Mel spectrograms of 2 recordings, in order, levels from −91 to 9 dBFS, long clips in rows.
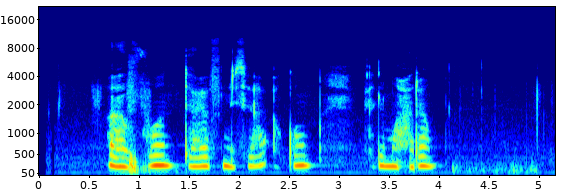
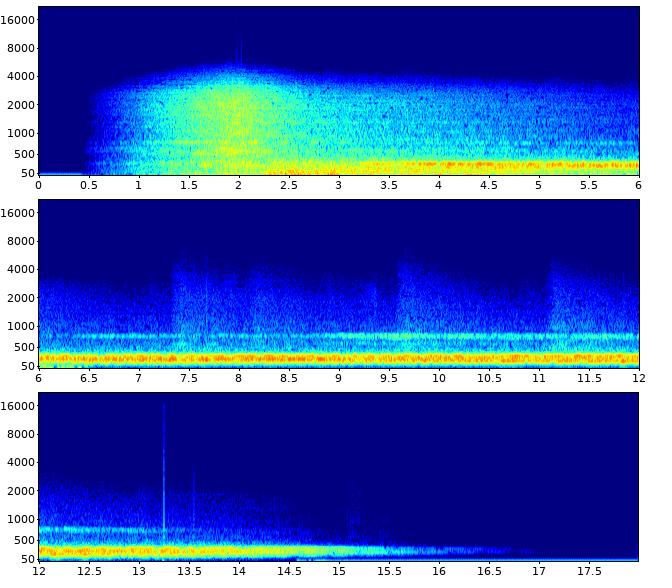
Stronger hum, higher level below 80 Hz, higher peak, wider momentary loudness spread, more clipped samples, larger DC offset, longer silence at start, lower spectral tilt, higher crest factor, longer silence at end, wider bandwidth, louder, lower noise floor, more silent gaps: neither; second, -58 dBFS vs -36 dBFS; about the same, -6 dBFS vs -6 dBFS; about the same, 10 LU vs 9 LU; neither; neither; second, 0.7 s vs 1.05 s; second, -8.5 dB/octave vs -11 dB/octave; about the same, 18 dB vs 14 dB; second, 1.2 s vs 2.9 s; first, 6 kHz vs 4.3 kHz; about the same, -23 LUFS vs -21 LUFS; second, -61 dBFS vs -87 dBFS; neither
